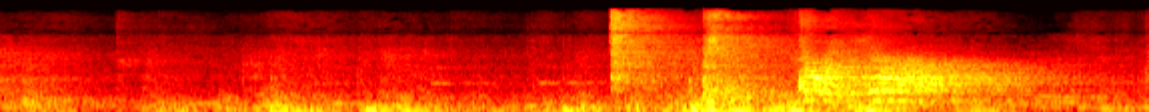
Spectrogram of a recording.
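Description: Historical sabre bout exchange: fencers' feet thudding on a wooden floor, then about two seconds in a quick flurry of three sharp sabre strikes, followed by a louder half-second burst of sound as the exchange ends in a double hit.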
